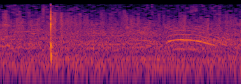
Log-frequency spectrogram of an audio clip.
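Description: A pitched baseball strikes once with a single sharp crack, about half a second in, over steady ballpark background noise. Near the end a short call rises and falls in pitch.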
